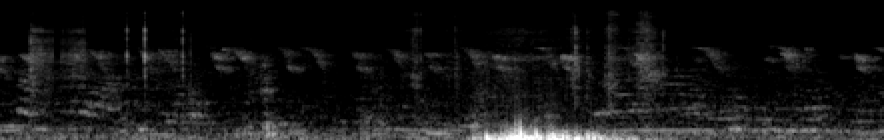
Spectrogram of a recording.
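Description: Small birds chirping in quick repeated calls, several a second. A loud low thump about two and a half seconds in stands out above them.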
